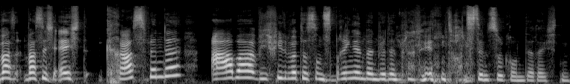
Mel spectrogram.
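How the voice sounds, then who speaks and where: High female voice, lively intonation, moderate pace. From Rhineland, Germany. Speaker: podcast co-host. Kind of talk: casual chat.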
